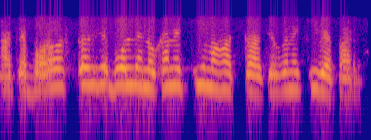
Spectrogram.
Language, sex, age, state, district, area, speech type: Bengali, female, 60+, West Bengal, Paschim Medinipur, rural, conversation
